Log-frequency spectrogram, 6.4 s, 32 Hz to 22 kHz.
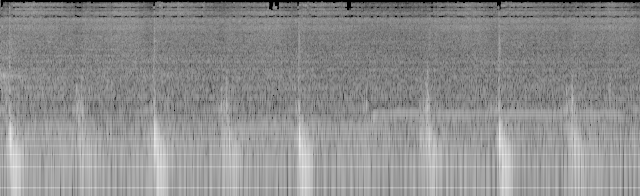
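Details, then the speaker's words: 2015 Ford F150 with engine running, after washer pump fix: short electric whir with regular soft thumps less than a second apart as fluid reaches the jets; washer pump working normally. "we got clean window it makes sense had give time for the fluid to get up to the to the jet yeah so we got fluid y'all"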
